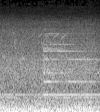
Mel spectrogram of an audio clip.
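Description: Outdoor ambience: a steady low rumble with a faint, steady tone through it, and faint higher tones joining about a second in.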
